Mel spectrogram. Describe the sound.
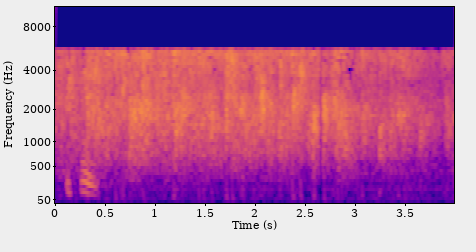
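An audience claps together as a clap offering to the Lord Jesus, a dense, steady burst of applause lasting several seconds, with a brief voice calling out near the start.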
